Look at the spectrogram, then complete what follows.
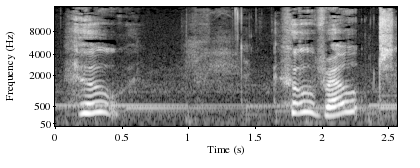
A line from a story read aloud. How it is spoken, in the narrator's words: sobbed Francie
